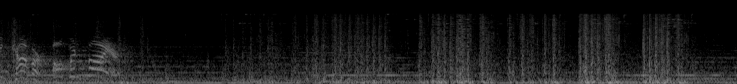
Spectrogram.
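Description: Rapid video-game gunfire from the sci-fi shooter The Expanse: Osiris Reborn, with bursts of automatic weapons, impacts and crashes throughout a busy firefight, while voices shout over the action.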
